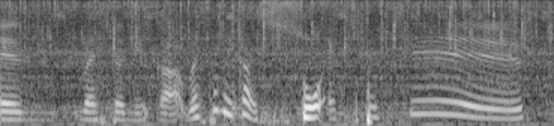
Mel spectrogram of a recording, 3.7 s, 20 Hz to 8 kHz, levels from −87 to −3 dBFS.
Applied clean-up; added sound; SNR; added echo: none; Sink (filling or washing) / Water tap, faucet; 11 dB; none.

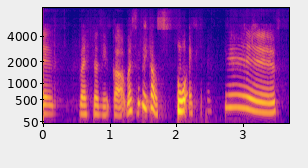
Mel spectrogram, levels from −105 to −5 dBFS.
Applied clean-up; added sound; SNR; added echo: neural mask model DeepFilterNet 3.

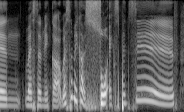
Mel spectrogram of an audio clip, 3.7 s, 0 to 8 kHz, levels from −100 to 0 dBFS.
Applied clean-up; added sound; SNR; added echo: none; none; none; none.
